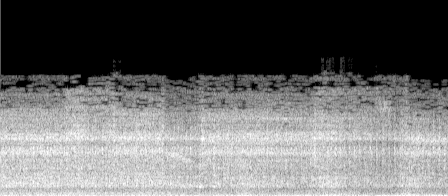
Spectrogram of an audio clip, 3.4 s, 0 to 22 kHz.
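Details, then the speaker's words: 2011 Chevy Cruze at idle: loud steady hiss sitting high over an even idle, unchanging; massive intake-side vacuum leak, before repair. "Gonna try to show you how this is leaking and see if we can get the car to run."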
